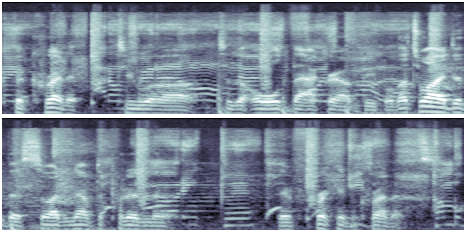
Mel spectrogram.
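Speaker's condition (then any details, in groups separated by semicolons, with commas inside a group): No condition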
